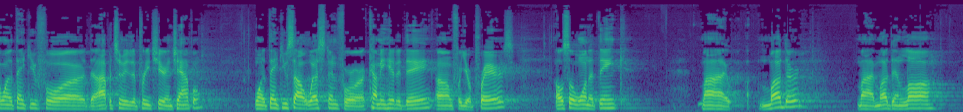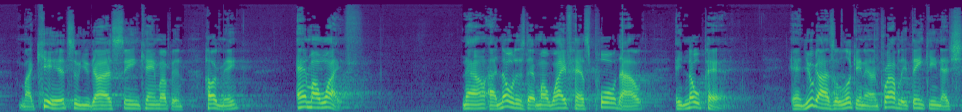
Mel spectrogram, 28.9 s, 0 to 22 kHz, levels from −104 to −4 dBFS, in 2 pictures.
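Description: At 5.84, 11.81, 13.80, 15.82, 17.80 and 23.78 s there is a brief click or tiny skip. Each is an overlap between stream segments. Two adjacent segments claim the same stretch of time, and the player trims the overlap away. That discards sound that was never actually duplicated, so roughly 11 to 18 ms is lost and the waveform jumps. The events fall on multiples of about 2 s, matching 2-second segment boundaries.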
